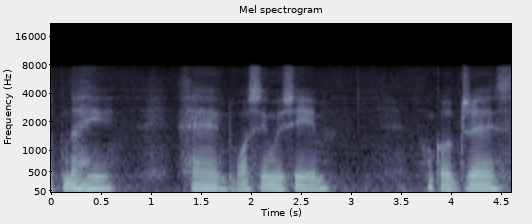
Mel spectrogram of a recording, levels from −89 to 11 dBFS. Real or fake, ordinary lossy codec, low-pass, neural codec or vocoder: fake; none; none; codec, 16 kHz, 0.3 kbps, FocalCodec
